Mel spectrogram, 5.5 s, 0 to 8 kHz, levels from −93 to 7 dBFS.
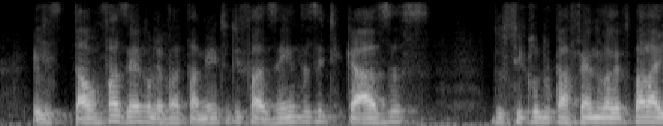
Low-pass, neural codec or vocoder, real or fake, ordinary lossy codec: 7.2 kHz; codec, 16 kHz, 4 kbps, FreqCodec, smaller model; fake; none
